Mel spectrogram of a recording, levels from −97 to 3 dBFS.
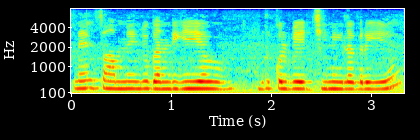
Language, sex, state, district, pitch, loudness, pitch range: Hindi, female, Bihar, Samastipur, 245 Hz, -14 LUFS, 240-250 Hz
